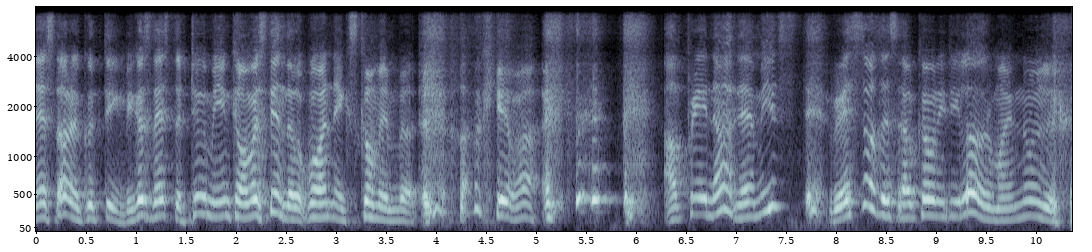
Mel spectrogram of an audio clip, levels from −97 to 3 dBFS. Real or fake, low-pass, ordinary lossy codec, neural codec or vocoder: fake; 7.2 kHz; none; codec, 16 kHz in and 24 kHz out, 0.9 kbps, LongCat-Audio-Codec, fine tuned four codebook decoder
